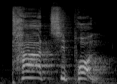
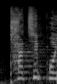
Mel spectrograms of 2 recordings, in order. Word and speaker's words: 타치폰: 궁금하실 텐데 북한의 되요 일명 타치 폰 발음이 중요합니다 타치 폰 터치 폰 이라고 하는 스마트폰이 있는데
